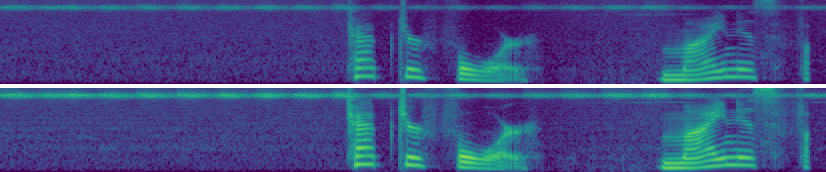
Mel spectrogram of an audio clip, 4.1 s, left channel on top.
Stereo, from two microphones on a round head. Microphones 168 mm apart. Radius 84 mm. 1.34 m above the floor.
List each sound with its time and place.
0.0 s an insect: 60° right (ahead or behind)
1.7 s a woman speaking: 80° right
